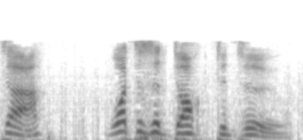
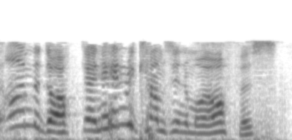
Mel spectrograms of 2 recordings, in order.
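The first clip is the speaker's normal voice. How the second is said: usual speaking voice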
